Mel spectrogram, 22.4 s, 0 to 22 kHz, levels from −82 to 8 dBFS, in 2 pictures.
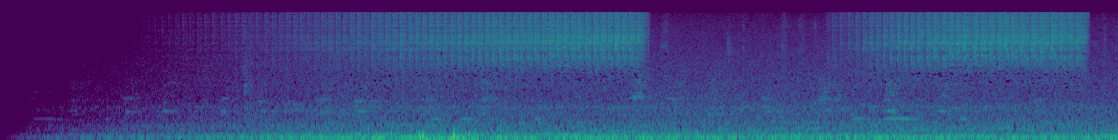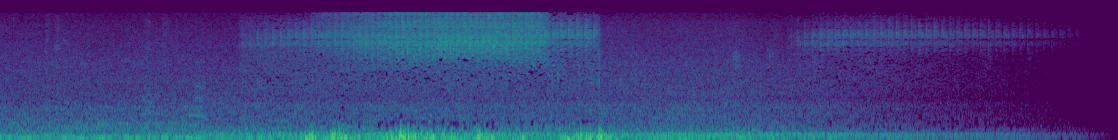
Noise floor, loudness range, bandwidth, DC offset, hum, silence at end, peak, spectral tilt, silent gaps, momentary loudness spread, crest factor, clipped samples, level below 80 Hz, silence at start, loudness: -64 dBFS; 13 LU; 16.5 kHz; under 0.1%; none; 0.9 s; -8 dBFS; -3 dB/octave; none; 18 LU; 22 dB; under 0.1%; -32 dBFS; 0.8 s; -29 LUFS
